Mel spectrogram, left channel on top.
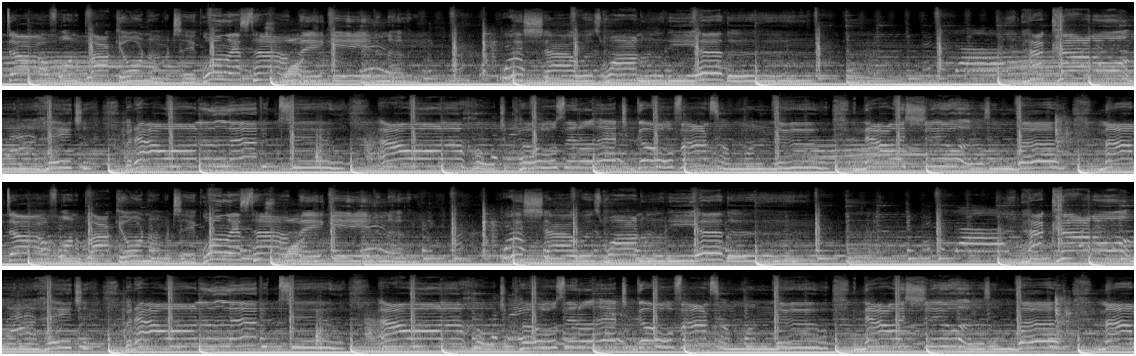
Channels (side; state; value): both; normal; correlation 0.87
